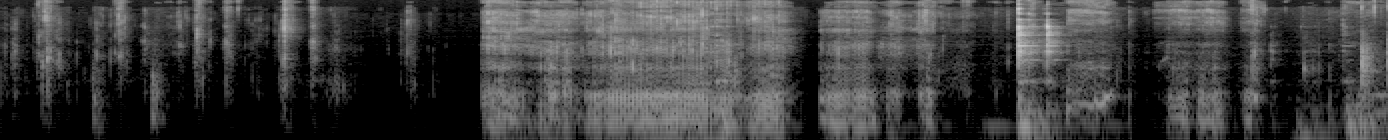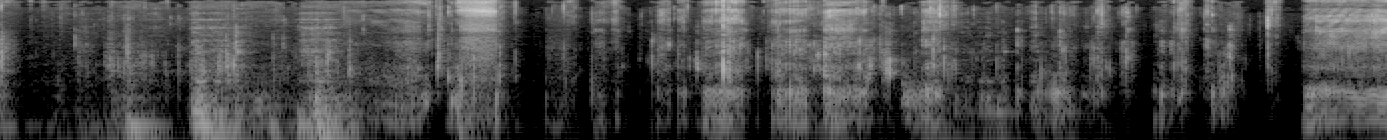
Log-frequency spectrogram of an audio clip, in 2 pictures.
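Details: After a near-silent opening, steady crunching and mouth noises as French bulldog Mimosa works through peanut butter flavored Trader Joe's treats, bursts rising and falling with short gaps between bites.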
